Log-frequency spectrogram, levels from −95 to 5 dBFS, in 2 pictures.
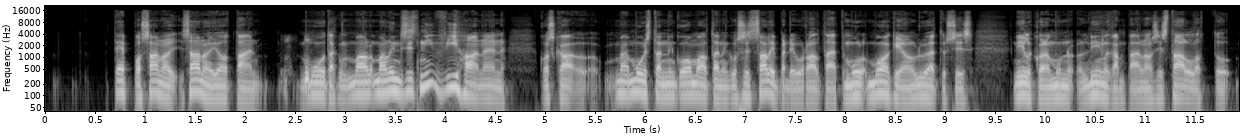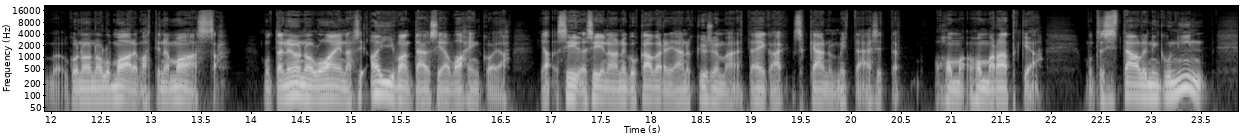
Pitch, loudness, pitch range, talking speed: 95 Hz, -21 LUFS, 80-110 Hz, 175 wpm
